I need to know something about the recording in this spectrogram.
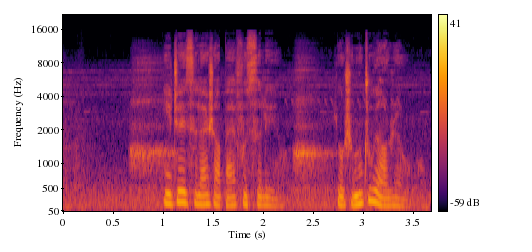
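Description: A young woman speaks anxiously, close by.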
